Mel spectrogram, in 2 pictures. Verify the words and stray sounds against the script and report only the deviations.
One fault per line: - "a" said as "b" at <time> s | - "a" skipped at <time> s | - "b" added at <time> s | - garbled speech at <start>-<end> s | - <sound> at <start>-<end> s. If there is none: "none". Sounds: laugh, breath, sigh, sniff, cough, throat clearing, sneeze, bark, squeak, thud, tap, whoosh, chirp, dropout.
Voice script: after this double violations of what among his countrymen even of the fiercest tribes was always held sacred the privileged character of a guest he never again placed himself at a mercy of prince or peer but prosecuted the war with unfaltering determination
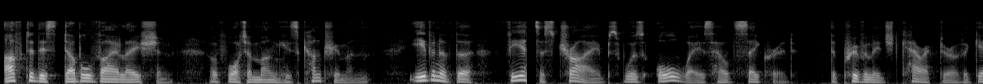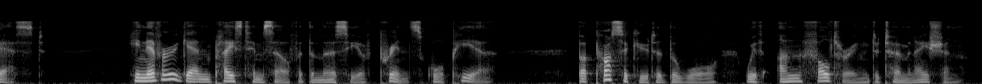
- "violations" said as "violation" at 0.9 s
- dropout at 5.3-5.4 s
- "a" said as "the" at 12.9 s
